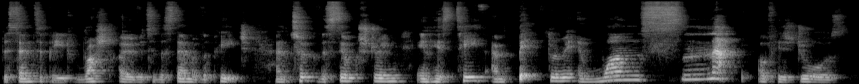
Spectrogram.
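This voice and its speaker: Male storybook narrator, theatrical and animated, roomy sound. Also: medium pitch, measured pace, hardly any pauses. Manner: dramatic, theatrical. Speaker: storybook reader, teacher. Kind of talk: expressive children's story narration. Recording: roomy echo.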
